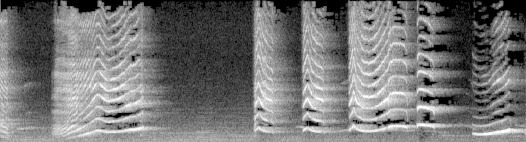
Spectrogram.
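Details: Black-throated laughingthrush giving forest-voice morning song with voice changes. Harsh, rising, screechy notes come in separate bursts, rich in overtones, with short pauses between them and a final upward-sliding note.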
